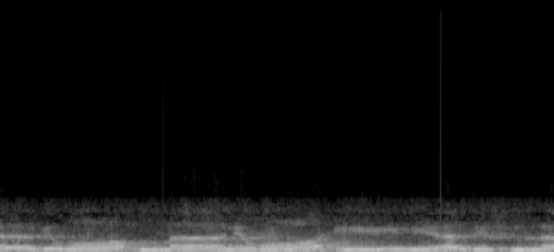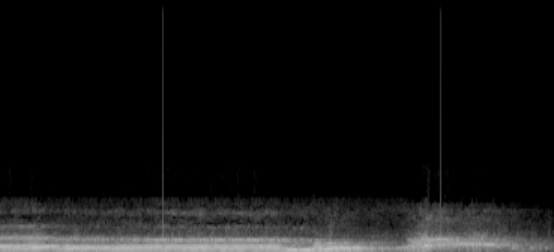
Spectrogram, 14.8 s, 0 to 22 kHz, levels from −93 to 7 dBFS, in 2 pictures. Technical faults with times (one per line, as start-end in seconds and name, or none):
2.17-13.26 clock drift buffer slips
